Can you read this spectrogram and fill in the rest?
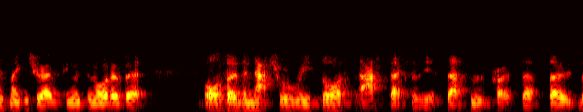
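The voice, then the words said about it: Australian accent. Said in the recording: “as you can tell by the accent, I am Australian.”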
